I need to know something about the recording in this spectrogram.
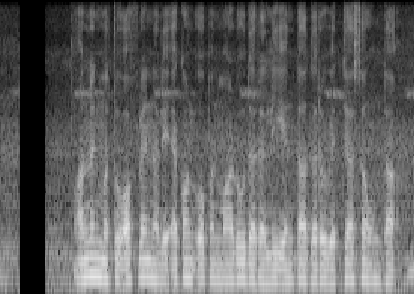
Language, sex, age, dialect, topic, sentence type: Kannada, male, 36-40, Coastal/Dakshin, banking, question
